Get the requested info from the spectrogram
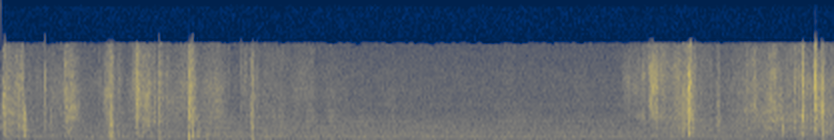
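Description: Clear plastic sheet protectors and old paper envelopes rustling and crinkling as covers are slid in and out of the sleeves by hand: a flurry of crackles in the first second and a half, then again near the end.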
